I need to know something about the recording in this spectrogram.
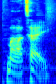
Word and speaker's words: MATE: the desktop environment called marte it's spelled mata but it's pronounced marte kind of like latte decided to pick this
